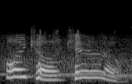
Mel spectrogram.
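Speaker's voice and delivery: high, drawn-out wail of self-mockery; amused disbelief. Real, not acted. Commentator just after laughing at his miscount, amused wail. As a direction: stretch it out slowly, pitch way up.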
